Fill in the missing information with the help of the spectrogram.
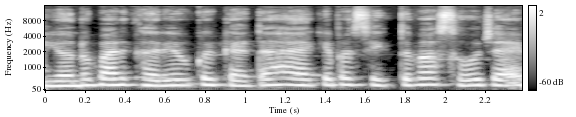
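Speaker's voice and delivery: plain reading voice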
